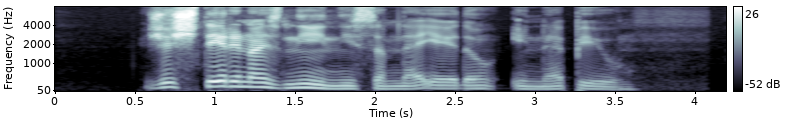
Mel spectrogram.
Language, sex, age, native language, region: Slovenian, male, 18-29, Slovenian, Carinthia region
